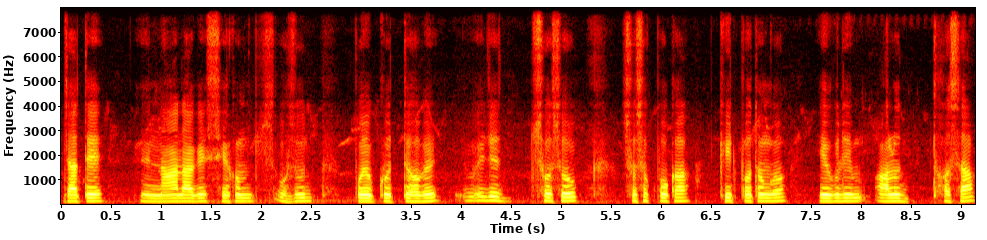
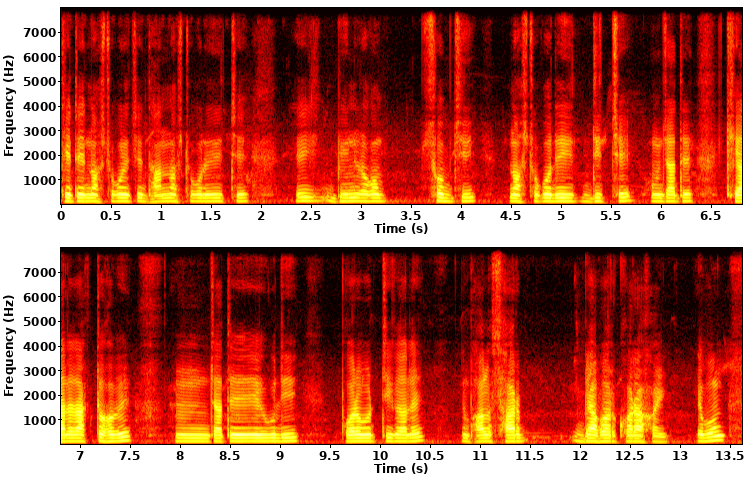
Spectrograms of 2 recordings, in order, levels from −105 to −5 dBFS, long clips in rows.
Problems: background sounds at intervals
